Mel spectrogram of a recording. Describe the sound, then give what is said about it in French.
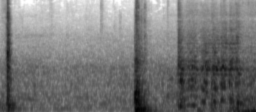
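A sharp click, then a brief cranking burst as a refrigerated truck's engine starts and settles into a steady rumbling idle; the truck is packed with fruit, vegetables, meat, moulds and utensils, bound for Lyon for the International Catherine Cup, a world catering championship. No voices. “Ils vérifient une dernière fois le camion réfrigéré, plein à craquer de fruits et légumes, de viande, de moules et ustensiles dont eux seuls connaissent les noms.”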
